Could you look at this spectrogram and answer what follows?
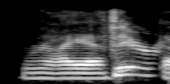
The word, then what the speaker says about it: Mariah: Mariah.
